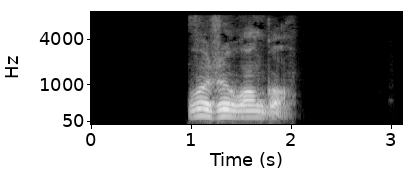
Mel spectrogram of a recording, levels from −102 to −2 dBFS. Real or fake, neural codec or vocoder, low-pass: real; none; 7.2 kHz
